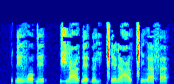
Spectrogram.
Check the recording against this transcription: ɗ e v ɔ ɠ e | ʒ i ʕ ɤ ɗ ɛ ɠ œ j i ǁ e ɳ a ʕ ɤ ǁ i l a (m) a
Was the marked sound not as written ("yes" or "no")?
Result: yes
